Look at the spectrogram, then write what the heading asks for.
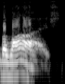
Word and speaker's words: Ballage: And our hit is a jersey autograph of Kalen Ballage. Yes, that is how you pronounce his last name.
